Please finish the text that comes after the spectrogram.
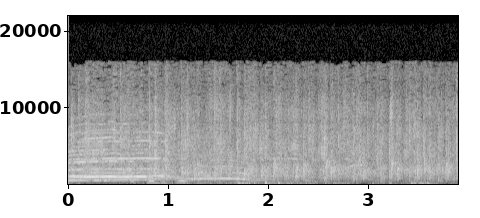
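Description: Audience applause for comedian Kevin Brennan as he is introduced at a comedy show, a dense wash of clapping with scattered cheers and whistles, steady and loud before gradually thinning out.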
